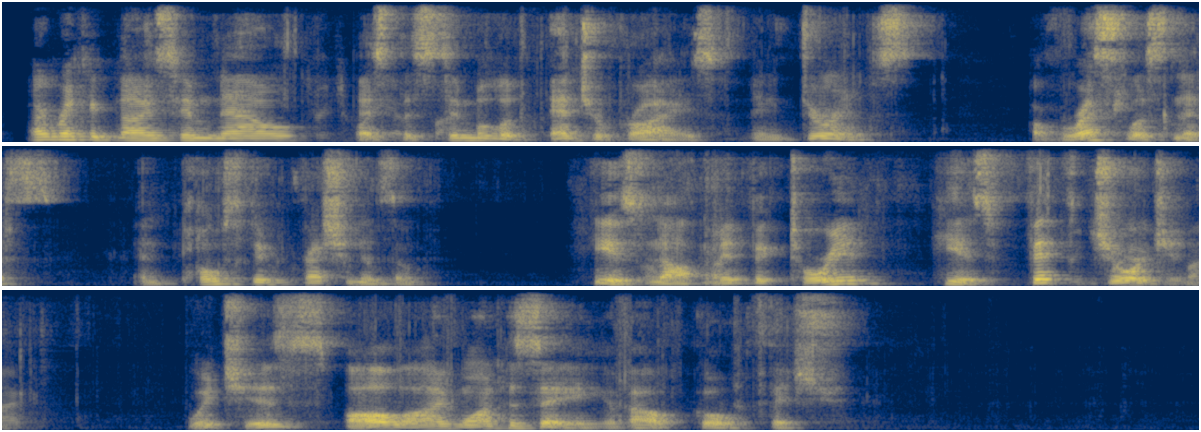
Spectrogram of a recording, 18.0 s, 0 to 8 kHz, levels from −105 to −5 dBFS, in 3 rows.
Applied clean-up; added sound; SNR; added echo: neural mask model DeepFilterNet 3.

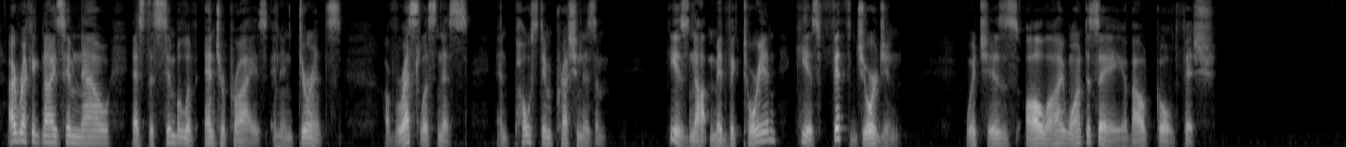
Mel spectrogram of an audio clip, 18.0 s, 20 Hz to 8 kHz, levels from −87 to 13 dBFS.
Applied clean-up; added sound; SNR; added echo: none; none; none; none.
